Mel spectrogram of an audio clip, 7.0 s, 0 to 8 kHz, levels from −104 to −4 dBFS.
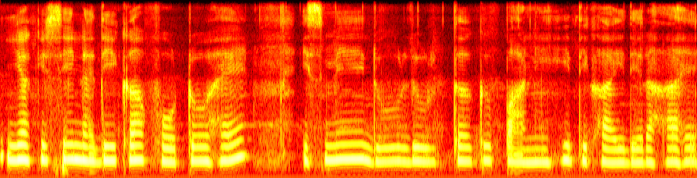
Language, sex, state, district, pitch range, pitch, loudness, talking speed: Hindi, male, Uttar Pradesh, Jyotiba Phule Nagar, 185-205 Hz, 195 Hz, -18 LUFS, 130 wpm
